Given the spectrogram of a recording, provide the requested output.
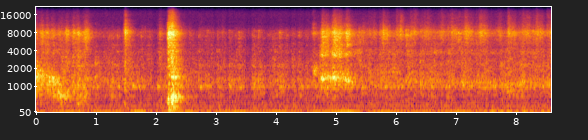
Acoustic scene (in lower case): restroom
